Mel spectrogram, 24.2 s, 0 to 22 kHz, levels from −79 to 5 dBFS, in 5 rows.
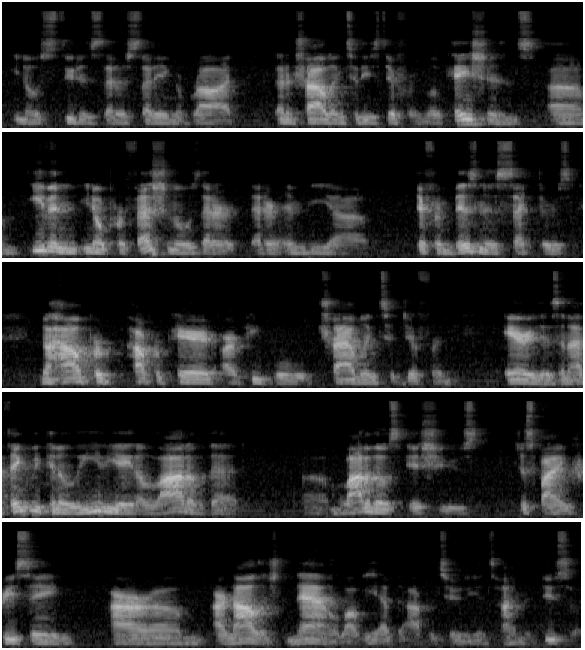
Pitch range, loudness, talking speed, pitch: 85-95 Hz, -25 LUFS, 185 wpm, 90 Hz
